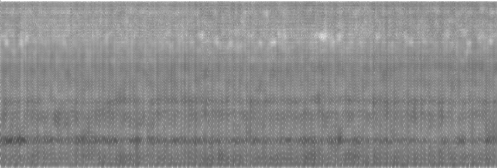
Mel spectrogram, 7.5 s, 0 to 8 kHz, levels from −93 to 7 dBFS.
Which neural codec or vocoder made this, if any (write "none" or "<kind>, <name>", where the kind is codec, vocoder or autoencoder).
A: vocoder, Vocos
